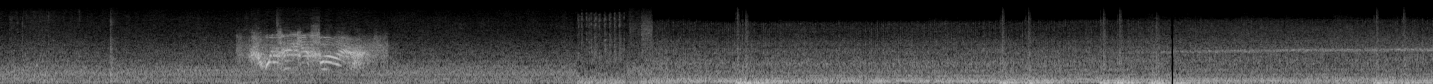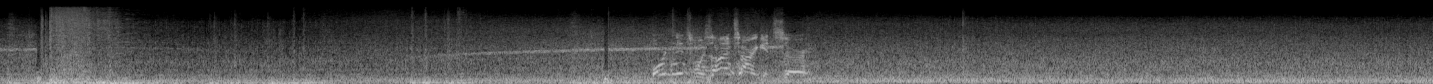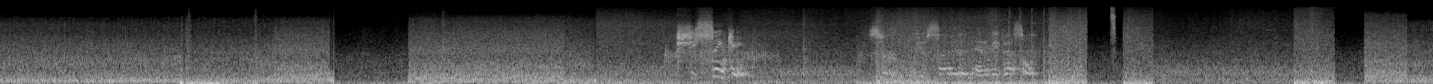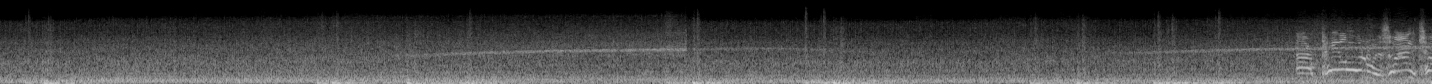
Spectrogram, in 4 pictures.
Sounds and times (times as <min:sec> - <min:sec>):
Speech: 0:02.4 - 0:03.9, 0:20.8 - 0:22.5, 0:35.4 - 0:36.4, 0:37.3 - 0:39.1, 0:56.0 - 0:57.3.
